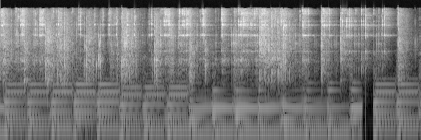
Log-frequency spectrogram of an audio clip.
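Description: Small hard-shelled candies pouring out of a plastic capsule and rattling onto a heap of candies in a plastic toy tub, a dense clicking that stops shortly before the end. A simple children's tune plays throughout.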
